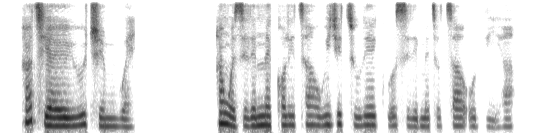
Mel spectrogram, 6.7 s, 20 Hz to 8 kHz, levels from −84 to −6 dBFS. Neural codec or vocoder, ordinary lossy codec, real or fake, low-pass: codec, 16 kHz in and 24 kHz out, 1 kbps, XY-Tokenizer; none; fake; 7.2 kHz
